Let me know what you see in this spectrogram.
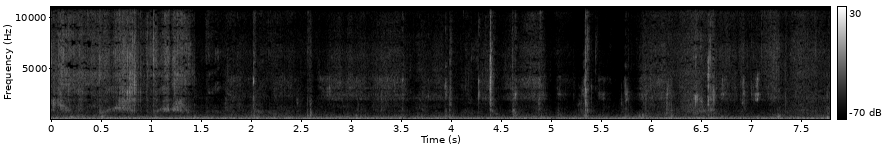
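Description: A person chewing fast-food French fries close to the microphone: scattered small wet clicks and smacks of mouth and jaw. A low steady hum sits underneath.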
